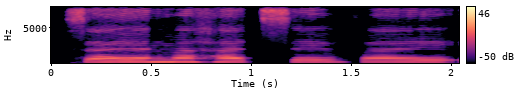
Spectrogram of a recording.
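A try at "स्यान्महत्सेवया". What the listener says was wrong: You gotta say Syan, Syan, Syan, Syan Matseva. Syan Matseva.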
